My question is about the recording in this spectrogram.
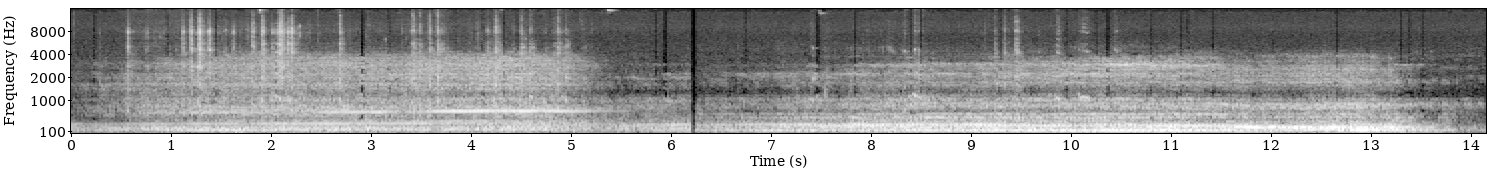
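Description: Steady vehicle engine drone for a toy vehicle driving along, in two long stretches broken by a short dip and a click about six seconds in.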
